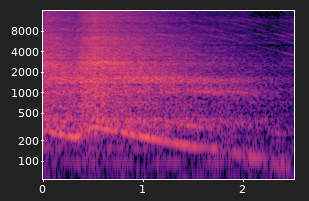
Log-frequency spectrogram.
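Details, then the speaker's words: Panson 2.5 L 4,500 W blender, after cleaning the dirty commutator and carbon brush dust that caused burning smell and no rotation: smooth even whir, tone gliding lower as speed is reduced, no sparking crackle; speed control and motor work normally. "แล้วก็ลองหมุนดูนะครับตัวเร่งปรับระดับSpeedก็ใช้ได้ปกตินะครับใช้ได้เลยครับ"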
